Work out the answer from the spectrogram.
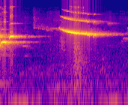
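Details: Male white-rumped shama calling out a rival to provoke it: brief whistled notes, a pause, then a long bright whistle sliding slowly downward, with a brief rasp in the middle.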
